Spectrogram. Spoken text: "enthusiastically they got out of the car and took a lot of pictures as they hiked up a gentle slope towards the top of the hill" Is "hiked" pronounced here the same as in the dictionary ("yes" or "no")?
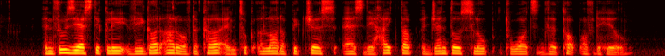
yes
